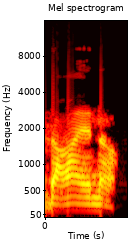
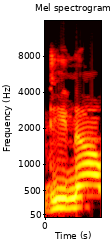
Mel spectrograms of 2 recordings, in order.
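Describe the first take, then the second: First: The first vowel sounds like 'eye'. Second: The first vowel sounds like 'ee'. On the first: The speaker calls it right. "উচ্চারণটা ডায়না" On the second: The speaker calls it wrong. "অনেকে ডিনা বলে উচ্চারণটা"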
